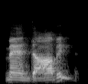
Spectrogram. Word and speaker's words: Mandabi: And now we're going to move on to Mandabi, directed by Usman Sembin.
